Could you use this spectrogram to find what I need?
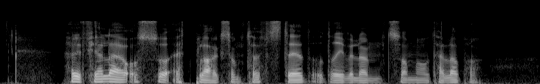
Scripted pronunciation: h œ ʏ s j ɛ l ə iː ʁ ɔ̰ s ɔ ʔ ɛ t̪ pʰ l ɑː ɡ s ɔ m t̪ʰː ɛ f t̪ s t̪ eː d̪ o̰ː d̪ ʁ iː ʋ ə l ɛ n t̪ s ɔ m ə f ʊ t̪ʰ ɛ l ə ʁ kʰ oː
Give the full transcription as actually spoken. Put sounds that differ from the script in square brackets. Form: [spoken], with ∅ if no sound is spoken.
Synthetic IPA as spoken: h œ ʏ [f] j ɛ l ə [æː] ʁ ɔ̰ s ɔ ʔ ɛ t̪ pʰ l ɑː ɡ s ɔ m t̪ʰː [œ] f t̪ s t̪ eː d̪ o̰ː d̪ ʁ iː ʋ ə l [œ] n t̪ s ɔ m ə [h] ʊ t̪ʰ ɛ l ə ʁ [pʰ] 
